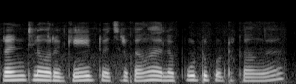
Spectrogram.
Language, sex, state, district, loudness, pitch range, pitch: Tamil, female, Tamil Nadu, Kanyakumari, -17 LUFS, 175-200 Hz, 190 Hz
